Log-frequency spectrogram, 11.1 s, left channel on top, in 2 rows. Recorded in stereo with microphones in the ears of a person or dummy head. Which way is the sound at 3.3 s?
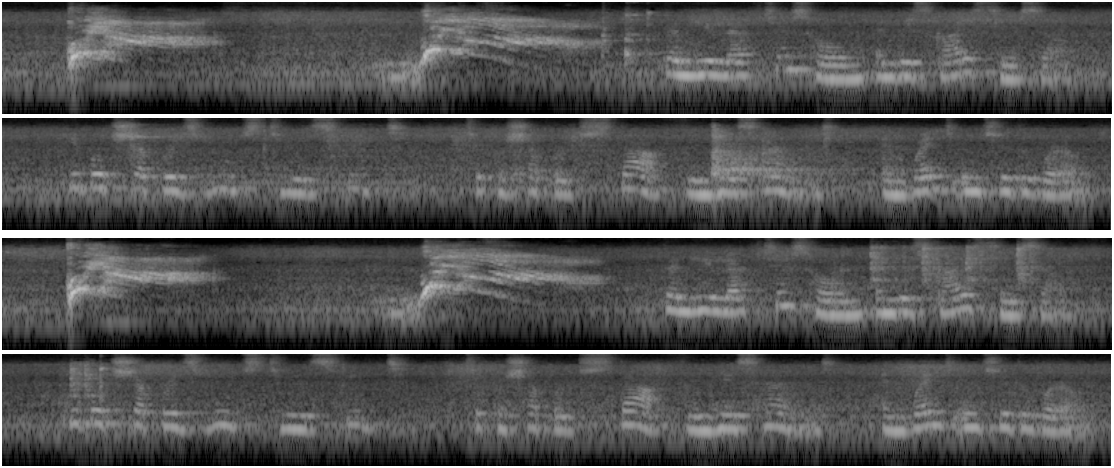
10° right (ahead or behind).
